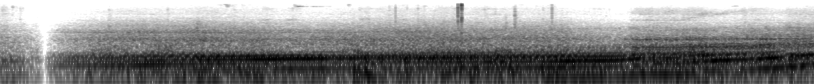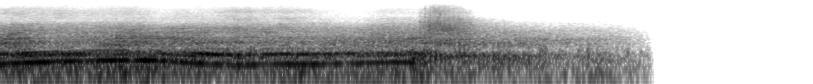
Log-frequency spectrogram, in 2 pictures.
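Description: A car engine holding a steady note, revving up and back down about four seconds in, then fading out about seven seconds in.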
